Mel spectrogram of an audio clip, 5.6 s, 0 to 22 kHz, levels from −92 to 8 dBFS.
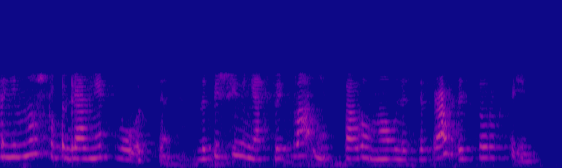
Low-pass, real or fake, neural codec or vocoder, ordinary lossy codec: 3.6 kHz; fake; codec, 16 kHz in and 24 kHz out, 1.1 kbps, FireRedTTS-2 codec; AAC, 24 kbps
